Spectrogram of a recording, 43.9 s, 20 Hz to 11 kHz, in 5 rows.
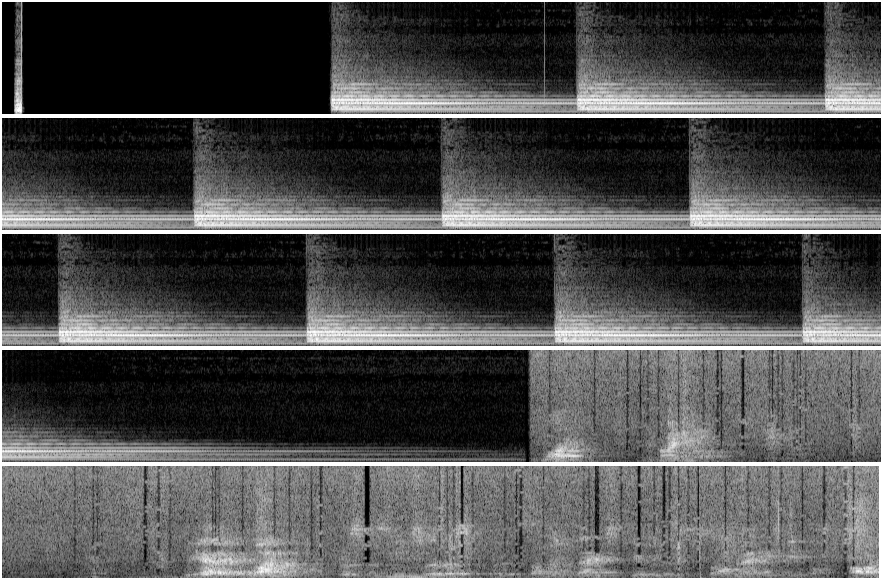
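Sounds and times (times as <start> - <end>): church bell tolling: 3.3 - 31.6, 37.0 - 43.9.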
